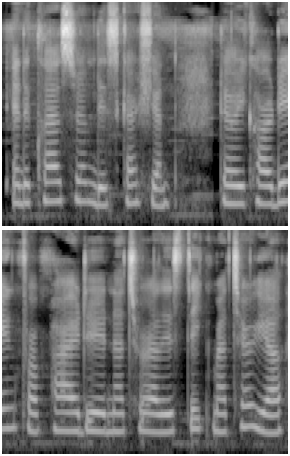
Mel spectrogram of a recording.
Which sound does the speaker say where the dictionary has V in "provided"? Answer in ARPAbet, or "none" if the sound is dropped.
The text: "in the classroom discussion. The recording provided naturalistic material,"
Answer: P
